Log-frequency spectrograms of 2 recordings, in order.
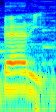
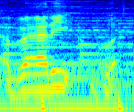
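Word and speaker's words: very: जैसे हमको बोलना है वेरी और कई बार बहुत सारे लोग उसको बोलते हैं बेरी।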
